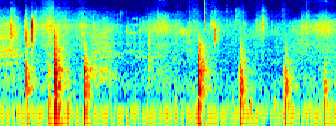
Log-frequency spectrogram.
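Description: A hand mixing a flour-and-oil dough in a glass bowl, with irregular clicks and knocks as the fingers strike the glass.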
